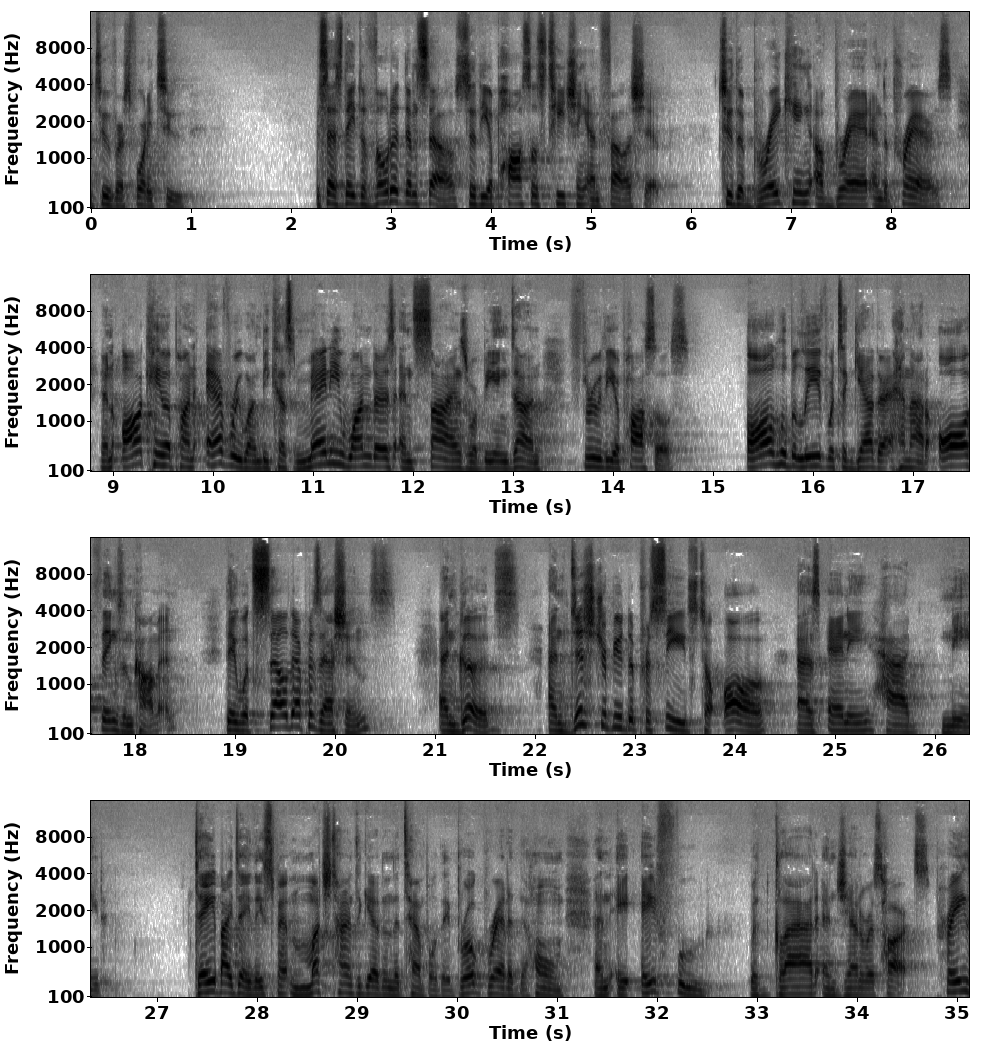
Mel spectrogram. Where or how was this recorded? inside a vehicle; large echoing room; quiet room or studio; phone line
large echoing room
